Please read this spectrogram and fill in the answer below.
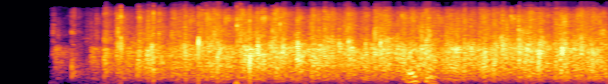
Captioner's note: applause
